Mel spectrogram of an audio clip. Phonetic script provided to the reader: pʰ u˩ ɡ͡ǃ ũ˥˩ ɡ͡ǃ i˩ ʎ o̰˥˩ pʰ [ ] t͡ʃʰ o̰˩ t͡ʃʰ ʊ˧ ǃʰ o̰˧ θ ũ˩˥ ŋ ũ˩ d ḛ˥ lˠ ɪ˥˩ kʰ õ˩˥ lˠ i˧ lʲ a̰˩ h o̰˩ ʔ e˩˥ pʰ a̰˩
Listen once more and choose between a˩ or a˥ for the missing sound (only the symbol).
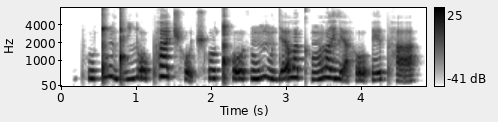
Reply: a˥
